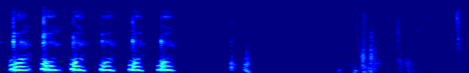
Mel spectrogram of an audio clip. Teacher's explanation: But that little trick of the throat clearing gets the tongue up there, and then you just shorten it. Now the letter G is made just like the K with the back of the tongue up again, but this time the voice is on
